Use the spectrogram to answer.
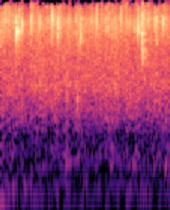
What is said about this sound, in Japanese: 雨が止む気配はない排水能力を超えてしまった雨水が雨どいから溢れ出ている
